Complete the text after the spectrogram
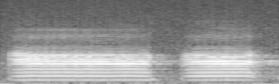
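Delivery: ah held long, two fathas' length; stretched alif. Shown as a demonstration. Teacher demonstrating the long alif sound. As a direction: stretch the ah out evenly. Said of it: "there's a stretched voice of fatha".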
